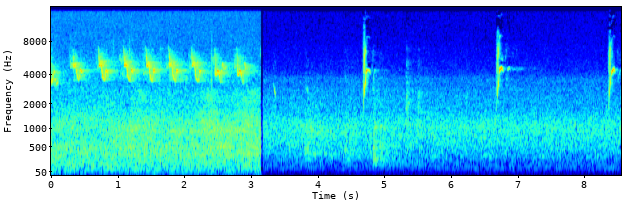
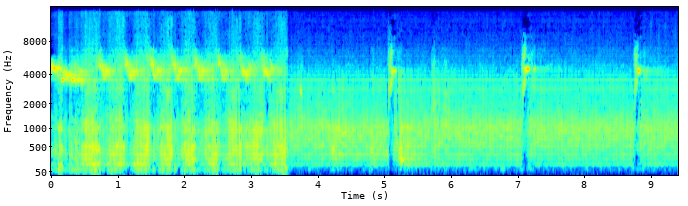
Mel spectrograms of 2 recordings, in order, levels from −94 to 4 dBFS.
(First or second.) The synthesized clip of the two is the second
